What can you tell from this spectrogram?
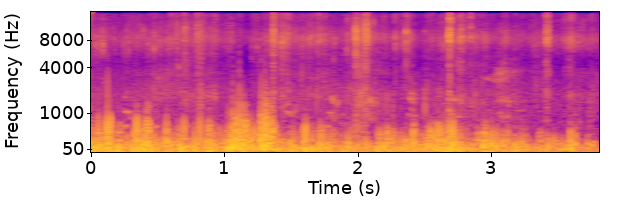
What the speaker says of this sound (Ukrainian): Ось такі от наші от індики.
